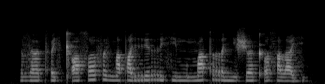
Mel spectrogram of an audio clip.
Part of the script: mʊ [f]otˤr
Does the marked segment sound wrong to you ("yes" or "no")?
yes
